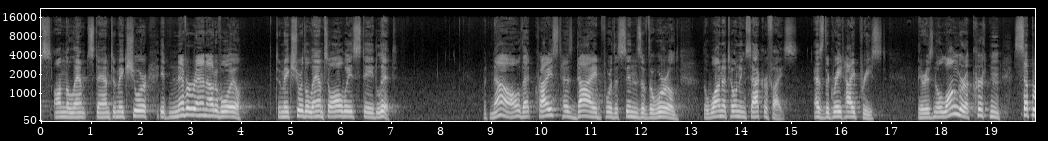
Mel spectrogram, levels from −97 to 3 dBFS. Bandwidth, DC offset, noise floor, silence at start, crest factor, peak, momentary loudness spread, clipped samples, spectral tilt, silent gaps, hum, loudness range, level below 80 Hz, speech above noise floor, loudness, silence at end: 17 kHz; under 0.1%; -59 dBFS; 0 s; 18 dB; -4 dBFS; 10 LU; under 0.1%; -6 dB/octave; none; none; 5 LU; -72 dBFS; 39 dB; -20 LUFS; 0 s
